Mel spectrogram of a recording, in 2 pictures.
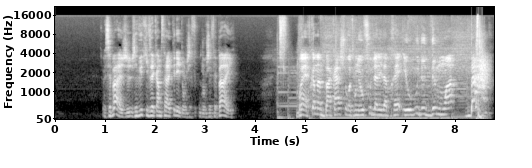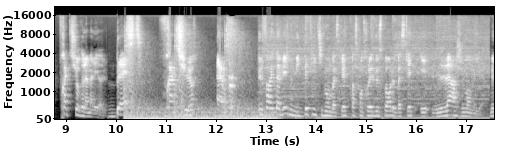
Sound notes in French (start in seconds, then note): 4.3 tchip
